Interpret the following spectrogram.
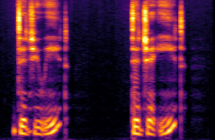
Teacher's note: When the d at the end of did meets the y at the start of you, they blend together to make a j sound like jump or juice. So did you becomes did you.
